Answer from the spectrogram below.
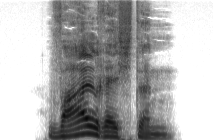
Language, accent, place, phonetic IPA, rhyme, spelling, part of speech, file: German, Germany, Berlin, [ˈvaːlˌʁɛçtn̩], -aːlʁɛçtn̩, Wahlrechten, noun, De-Wahlrechten.ogg
- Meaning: dative plural of Wahlrecht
